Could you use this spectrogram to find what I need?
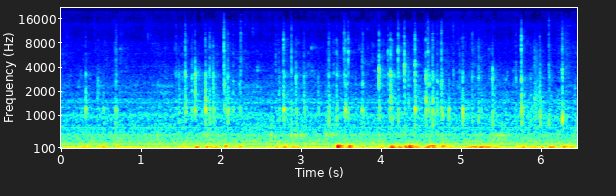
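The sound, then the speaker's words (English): Many irregular clicks of typing on a computer keyboard, steady and moderately loud, with small bursts of faster keystrokes and occasional firmer taps, heard alone without talking. “I used to be able to multitask better. I used to be able to type and talk at the same time. Can't do that anymore.”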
